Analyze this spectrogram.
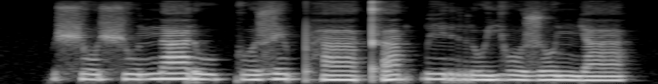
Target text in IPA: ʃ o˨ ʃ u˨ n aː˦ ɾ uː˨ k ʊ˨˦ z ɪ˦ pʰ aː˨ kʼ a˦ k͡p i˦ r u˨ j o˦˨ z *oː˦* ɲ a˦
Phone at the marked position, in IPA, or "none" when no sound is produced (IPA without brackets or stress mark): o˦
